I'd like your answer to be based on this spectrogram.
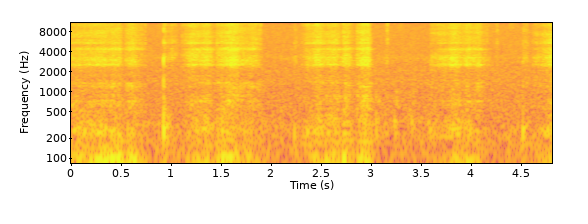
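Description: A small chisel tool scratches and scrapes a solid plaster excavation block sitting in a tray. It makes rough, rasping strokes that rise and fall in bursts about once a second, with a low rumbling undertone and bright gritty scraping on top.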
